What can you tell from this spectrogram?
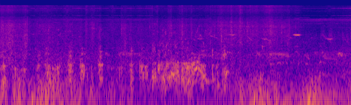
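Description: Lions growling and snarling, the loudest snarl coming from the lioness about three to four seconds in.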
